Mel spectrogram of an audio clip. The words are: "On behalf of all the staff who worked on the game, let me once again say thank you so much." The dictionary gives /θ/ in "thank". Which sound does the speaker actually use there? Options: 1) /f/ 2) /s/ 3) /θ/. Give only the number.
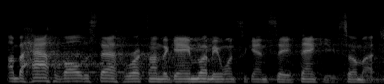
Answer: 3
